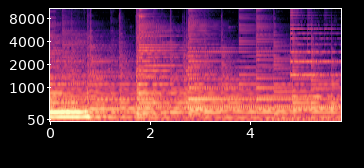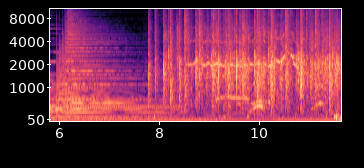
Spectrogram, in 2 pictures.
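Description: A sustained musical chord rings out and fades, then a live audience at a pre-release party at Volume in Florence, Italy, breaks into dense, steady applause of many hands clapping for the last few seconds, welcoming the band.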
